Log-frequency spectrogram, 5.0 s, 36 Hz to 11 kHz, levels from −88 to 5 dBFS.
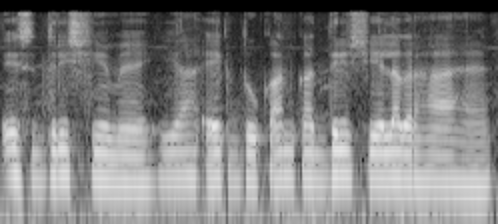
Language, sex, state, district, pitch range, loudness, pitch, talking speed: Hindi, male, Jharkhand, Palamu, 105-115 Hz, -15 LUFS, 110 Hz, 130 wpm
